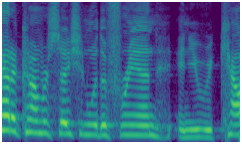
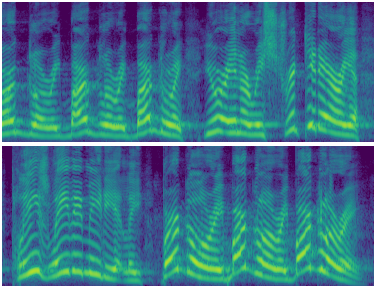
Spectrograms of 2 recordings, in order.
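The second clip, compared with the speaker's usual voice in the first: loud, shrieking, screeching automated alarm recording voice; 2 semitones higher, 6 dB louder than usual. Recalling a neighbor's burglar alarm going off outside, screeching automated alarm voice. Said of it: "this automated voice screeching".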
